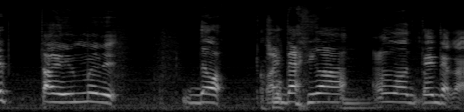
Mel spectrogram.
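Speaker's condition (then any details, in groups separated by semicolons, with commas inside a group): Cerebral palsy, severe; unfamiliar listeners confused at first, understood after a while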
